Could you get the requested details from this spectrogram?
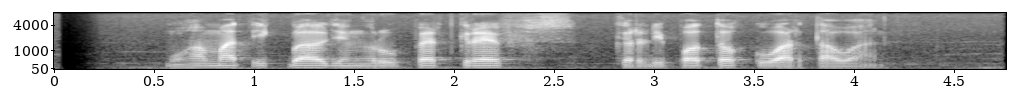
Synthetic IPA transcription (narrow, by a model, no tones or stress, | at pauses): muɦamat̪ik̚bald͡ʒɨŋrupɛrt̪̚ɡɾɛfs | kɨrdipɔt̪ɔkuwart̪awa̰n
